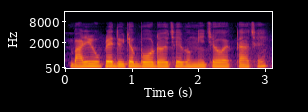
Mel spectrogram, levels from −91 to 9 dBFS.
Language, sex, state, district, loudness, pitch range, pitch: Bengali, male, West Bengal, Alipurduar, -17 LUFS, 130-145 Hz, 135 Hz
